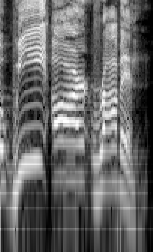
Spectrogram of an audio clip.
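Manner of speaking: drawn-out grand announcement; announcer. Acted. Announcing title.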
